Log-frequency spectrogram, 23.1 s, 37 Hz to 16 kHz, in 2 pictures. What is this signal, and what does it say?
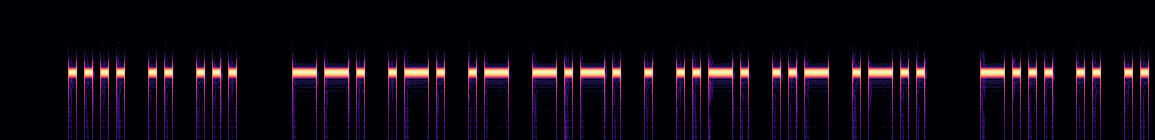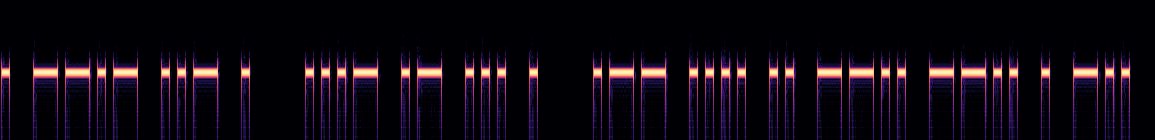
Morse code, heard as a keyed tone, about 15 wpm, 700 Hz. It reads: HIS GRACEFUL BISQUE VASE WHIZZED
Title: Pangram Challenge v2 - 15wpm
